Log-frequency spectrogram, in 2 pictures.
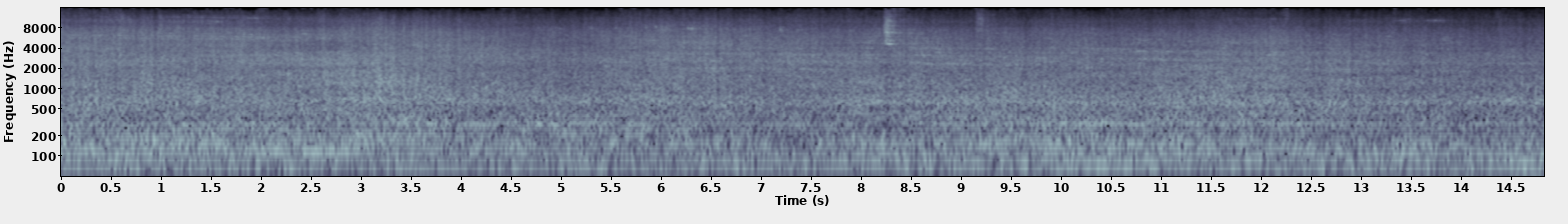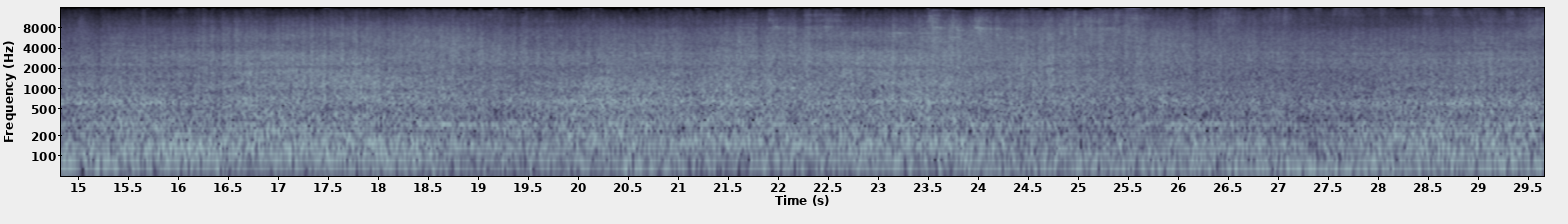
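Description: Autorack freight cars of a CSX train rolling past, their steel wheels running steadily on the rails.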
